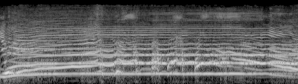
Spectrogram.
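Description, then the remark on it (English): A man lets out a loud, sustained high-pitched scream lasting about three seconds, its strained tone wavering slightly in pitch without a break, with no talking alongside it. “We laughed so hard in the car because this nigga screamed after he said, one thing you gotta know, I'm gonna be a nigga for life.”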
